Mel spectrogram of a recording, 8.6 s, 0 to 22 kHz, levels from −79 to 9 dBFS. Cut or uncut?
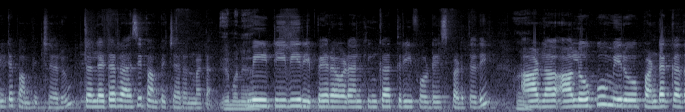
cut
